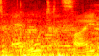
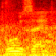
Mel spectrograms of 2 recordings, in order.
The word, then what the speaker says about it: Brotzeit: It's pronounced Brotzeit, not Brotzeit, as you would say in Singaporean.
